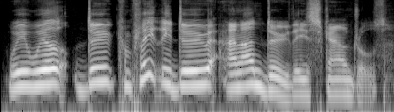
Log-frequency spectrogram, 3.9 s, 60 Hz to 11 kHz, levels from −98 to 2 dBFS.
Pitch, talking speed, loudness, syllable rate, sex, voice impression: 190 Hz, 135 wpm, -17 LUFS, 4.2 syllables/s, male, masculine, middle-aged, tensed, powerful, clear, fluent, slightly raspy, intellectual, friendly, wild, lively, slightly strict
